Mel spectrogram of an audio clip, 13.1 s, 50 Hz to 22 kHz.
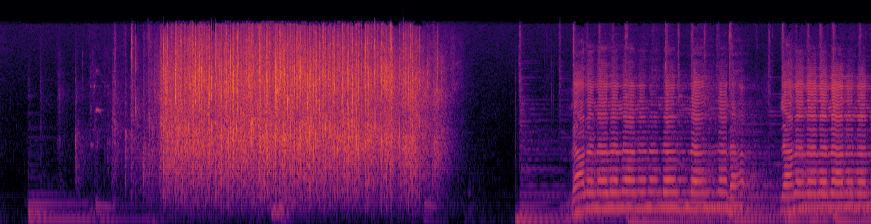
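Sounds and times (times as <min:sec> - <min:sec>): audience applauding: 0:00.8 - 0:07.0.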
